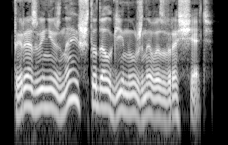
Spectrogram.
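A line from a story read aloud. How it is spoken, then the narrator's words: Friendly, lazy drawl. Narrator (Russian): Доброжелательным тоном, с линцой в голосе, проговорил Краз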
